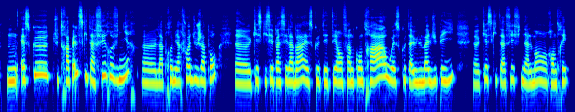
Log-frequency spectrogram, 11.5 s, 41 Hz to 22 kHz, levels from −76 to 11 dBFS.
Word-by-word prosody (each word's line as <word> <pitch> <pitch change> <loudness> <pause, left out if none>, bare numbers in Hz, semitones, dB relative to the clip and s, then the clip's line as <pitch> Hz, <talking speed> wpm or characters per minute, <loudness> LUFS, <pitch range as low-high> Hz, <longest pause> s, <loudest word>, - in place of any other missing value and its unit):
Mmh, 230 0 +5
est-ce 240 0 +2
que 330 -1 +4
tu 295 -6 -11
te - - -7
rappelles 245 +8 +3
ce 380 +1 -3
qui 305 - +1
t'a 240 -5 +1
fait 315 +8 +3
revenir 295 +2 +2
heu, 210 -1 -2
la 205 0 -3
1re 230 0 -1
fois 270 -1 +1
du 255 +1 -1
Japon? 240 +5 0 0.4
Heu, 200 -1 0
qu'est-ce 235 +1 -2
qui 230 -1 -8
s'est 240 +2 -1
passé 225 +1 0
là-bas? 225 +3 +2
Est-ce 225 -2 -2
que 240 - -4
tu 230 0 -4
étais 225 +2 0
en 220 -1 +1
fin 225 -1 -1
de - - 0
contrat 235 +5 +3
ou 260 -5 +3
est-ce 225 -1 0
que 250 - -6
tu 235 -2 -5
as 200 - +2
eu 215 - +1
le 220 - +2
mal 225 0 +2
du 225 +2 -3
pays? 245 +5 -1 0.4
Heu, 195 -1 -4
qu'est-ce 260 +5 -4
qui 240 - -10
t'a 220 -4 -1
fait 250 +5 -6
finalement 225 -2 -2
rentrer? 210 +3 -3
235 Hz, 250 wpm, -22 LUFS, 220-255 Hz, 0.4 s, Mmh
